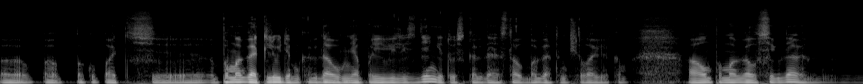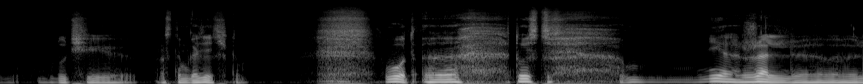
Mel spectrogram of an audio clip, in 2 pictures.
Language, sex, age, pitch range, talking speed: Russian, male, 50-69, 90-105 Hz, 95 wpm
